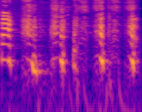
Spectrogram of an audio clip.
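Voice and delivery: squealing burst of laughter; high-pitched laugh. Real, not acted. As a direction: shriek of laughter. Laughs at own story.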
